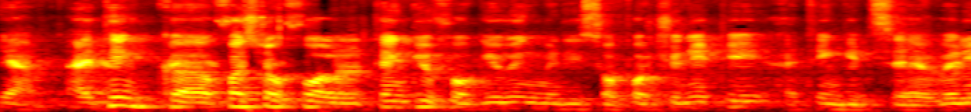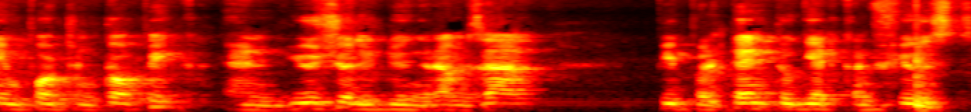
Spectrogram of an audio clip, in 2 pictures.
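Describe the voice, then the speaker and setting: In a normal speaking voice, a man with a medium pitch talks at a moderate pace with ordinary pitch variation. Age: 60s. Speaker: medical professor. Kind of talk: panel discussion.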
